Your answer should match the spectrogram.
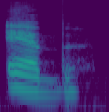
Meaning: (noun) 1. The receding movement of the tide 2. A gradual decline 3. A low state; a state of depression
- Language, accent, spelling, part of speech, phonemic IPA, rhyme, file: English, US, ebb, noun / adjective / verb, /ɛb/, -ɛb, En-us-ebb.ogg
